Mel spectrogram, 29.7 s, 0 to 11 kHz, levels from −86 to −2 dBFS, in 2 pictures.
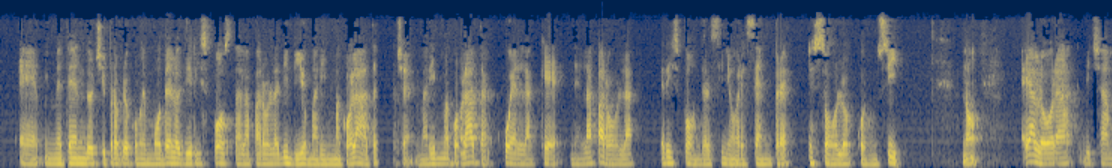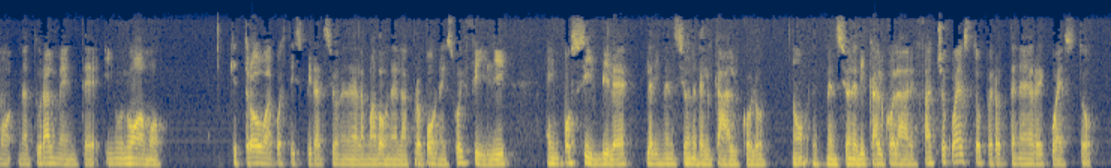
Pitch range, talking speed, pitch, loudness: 90-100 Hz, 125 wpm, 95 Hz, -14 LUFS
